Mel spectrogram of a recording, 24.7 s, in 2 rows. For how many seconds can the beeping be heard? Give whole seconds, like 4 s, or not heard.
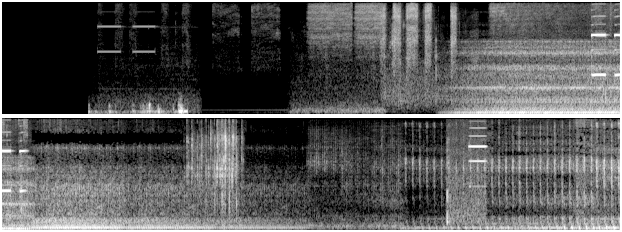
4 s.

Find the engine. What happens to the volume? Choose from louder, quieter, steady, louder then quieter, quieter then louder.
quieter then louder.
